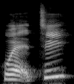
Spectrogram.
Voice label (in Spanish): brillar, Otomí, mujer; Percepción; INALI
